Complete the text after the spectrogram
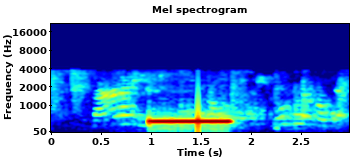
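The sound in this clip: A single steady telephone tone sounds after a dropped call. It holds level and loud for just under a second, with people talking before and after it.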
